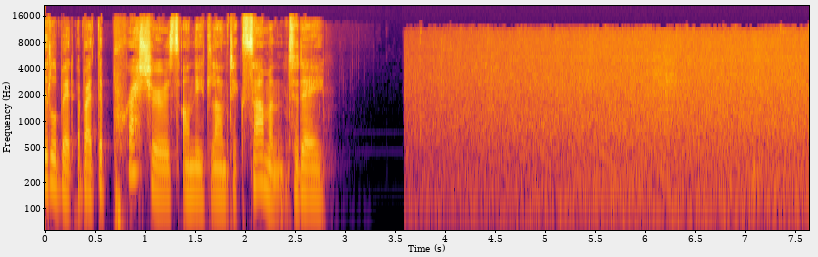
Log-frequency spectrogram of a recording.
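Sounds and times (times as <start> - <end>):
speech: 0.0 - 2.9
rushing water: 3.6 - 7.6.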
